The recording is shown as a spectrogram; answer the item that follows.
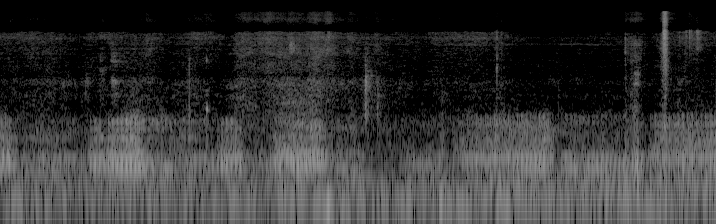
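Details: Maine Coon mother spending a final day with her litter before the kittens depart; a low, buzzing rumble rising and falling in short pulses, mixed with faint scratchy background noise.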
